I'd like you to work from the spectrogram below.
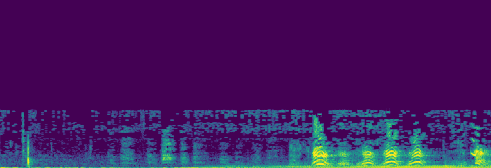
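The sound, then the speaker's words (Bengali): A dog panting, then giving a few short, tonal barks or yips as it arrives in a courtyard, with a steady low hum underneath from about midway; no talk. “হঠাৎই কোথা থেকে একটা কুকুরের আগমন ঘটল।”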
